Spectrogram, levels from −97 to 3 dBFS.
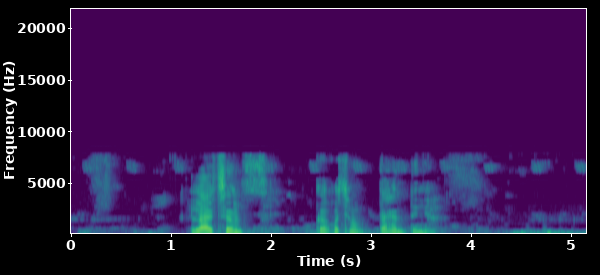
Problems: background sounds at intervals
